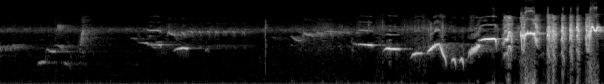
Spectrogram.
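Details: White-rumped shama singing in the wild, used for training young birds: soft varied whistles and slurred notes over a steady high tone, building into a loud rapid series of harsh, chattering rising phrases.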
